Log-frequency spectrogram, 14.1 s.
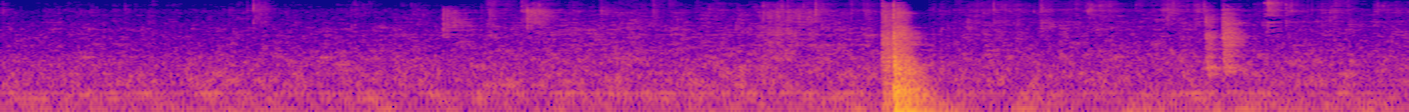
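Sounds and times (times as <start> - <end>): faint steady rain: 0.0 - 14.0.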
